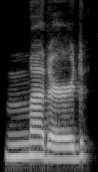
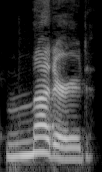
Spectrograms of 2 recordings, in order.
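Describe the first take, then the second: First: It is pronounced in an American way. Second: The same.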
